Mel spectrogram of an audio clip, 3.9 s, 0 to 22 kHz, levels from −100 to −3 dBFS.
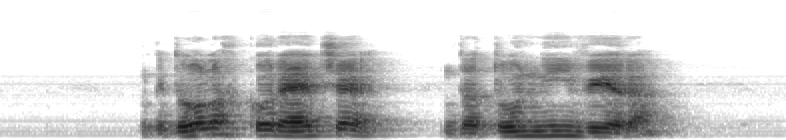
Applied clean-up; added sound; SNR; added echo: none; none; none; reverberation time 0.3 s.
